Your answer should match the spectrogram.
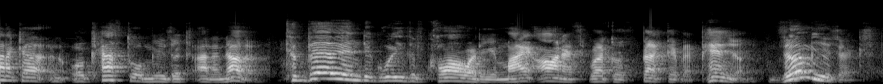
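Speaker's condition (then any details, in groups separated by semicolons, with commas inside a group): Cerebral palsy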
